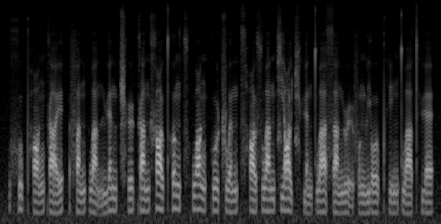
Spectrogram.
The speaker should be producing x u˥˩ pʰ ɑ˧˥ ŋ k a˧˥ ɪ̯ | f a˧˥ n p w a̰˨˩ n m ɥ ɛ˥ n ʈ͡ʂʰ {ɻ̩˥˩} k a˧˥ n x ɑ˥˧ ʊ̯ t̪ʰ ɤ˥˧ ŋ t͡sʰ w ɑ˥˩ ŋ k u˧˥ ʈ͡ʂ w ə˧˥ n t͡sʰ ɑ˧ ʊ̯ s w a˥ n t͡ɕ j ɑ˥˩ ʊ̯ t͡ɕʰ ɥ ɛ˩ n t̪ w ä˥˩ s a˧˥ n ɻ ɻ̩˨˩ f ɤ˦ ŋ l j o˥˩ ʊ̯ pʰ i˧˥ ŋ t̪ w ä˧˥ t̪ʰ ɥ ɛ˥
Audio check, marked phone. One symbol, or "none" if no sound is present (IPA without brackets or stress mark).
ɻ̩˧˥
